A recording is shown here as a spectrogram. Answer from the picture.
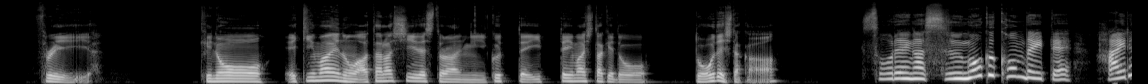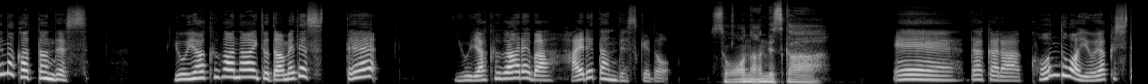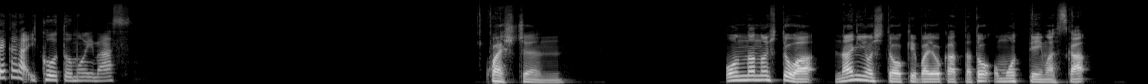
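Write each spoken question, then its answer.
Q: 女の人は何をしておけばよかったと思っていますか?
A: レストランを予約しておけばよかった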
